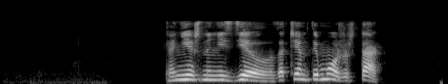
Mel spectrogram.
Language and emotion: Russian, angry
